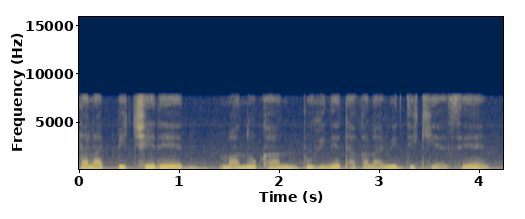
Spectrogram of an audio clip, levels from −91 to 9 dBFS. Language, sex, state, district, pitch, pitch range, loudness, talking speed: Nagamese, female, Nagaland, Dimapur, 165 Hz, 155-175 Hz, -14 LUFS, 170 wpm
